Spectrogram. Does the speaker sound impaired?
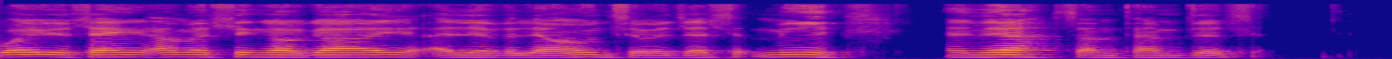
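Yes: cerebral palsy; diagnosed at two months old, caused by cardiac arrest, heart stopped twice, physical therapy when younger; not slurred, per host.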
